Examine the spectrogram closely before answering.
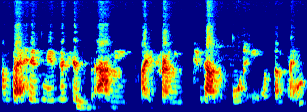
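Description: A woman speaks with a New Zealand accent. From New Zealand, Samoan heritage. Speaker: podcast guest, friend of host. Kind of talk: casual chat.

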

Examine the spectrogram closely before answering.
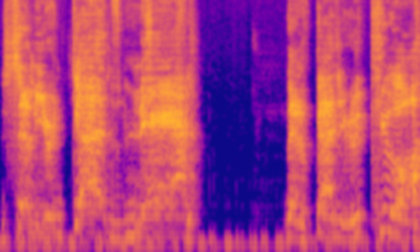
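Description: In a put-on character voice at middle pitch, someone shouts at a very slow pace with long, frequent pauses. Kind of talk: casual, slangy. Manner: exaggerated dude voice.

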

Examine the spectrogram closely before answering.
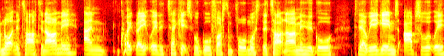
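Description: A man with a Glaswegian accent, fairly high pitch, very fast pace, monotone, flat intonation and hardly any pauses. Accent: Glaswegian Scottish. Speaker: football podcast co-host. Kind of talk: casual chat. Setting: call.

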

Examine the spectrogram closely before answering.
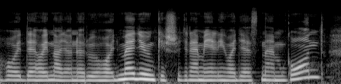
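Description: An unremarkable speaking voice from a woman, medium in pitch, with fairly even intonation. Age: 30s. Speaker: couples therapist. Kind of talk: casual panel discussion.

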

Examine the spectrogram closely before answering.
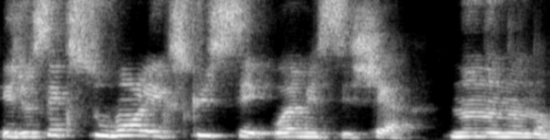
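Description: This is a woman with an unremarkable speaking voice, pitched fairly high. Her intonation is lively. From Paris suburbs (Seine-Saint-Denis). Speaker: podcast co-host. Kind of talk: casual chat.

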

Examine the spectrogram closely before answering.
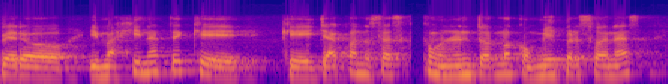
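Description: Noticeable background noise sits behind a man with a fairly high pitch. He speaks at a moderate pace with fairly even intonation. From Peru, Tacna (south, near Chile border). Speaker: educational YouTuber and programming teacher. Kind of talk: casual interview chat.

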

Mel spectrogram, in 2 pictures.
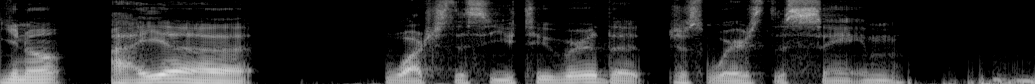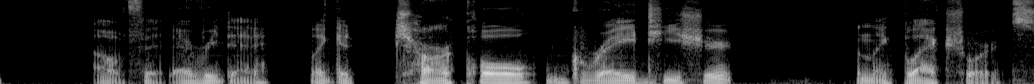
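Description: Speaking at a very slow pace, a man uses a fairly low pitch, a dark, mellow tone and ordinary pitch variation. Long pauses come often, and the sound is dry and close with no echo. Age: 20s. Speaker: podcast co-host. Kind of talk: casual chat.

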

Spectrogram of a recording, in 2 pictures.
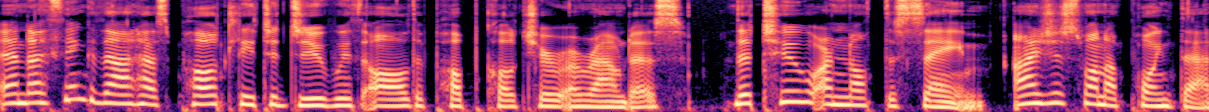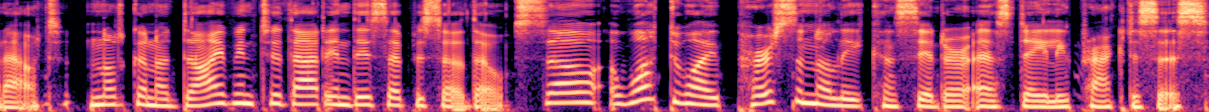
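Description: A woman speaks fairly quickly at a fairly high pitch with lively intonation, very even loudness and hardly any pauses. The recording is very clean, dry and close, with a silent background and no echo. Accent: Swedish. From Sweden. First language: Swedish. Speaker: podcast host. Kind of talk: solo podcast monologue.

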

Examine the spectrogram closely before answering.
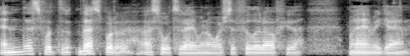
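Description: A man with an Australian accent talks at a fairly quick pace in a fairly low pitch. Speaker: podcast host. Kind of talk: casual solo commentary. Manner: animated.

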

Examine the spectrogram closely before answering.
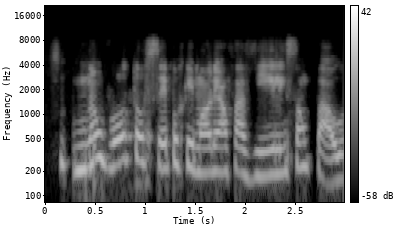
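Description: With lively intonation and a fairly quick pace, a woman speaks at medium pitch in a normal speaking voice. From Bahia, Brazil. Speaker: reality TV commentator. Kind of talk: casual chat.

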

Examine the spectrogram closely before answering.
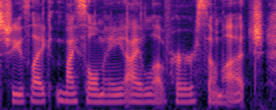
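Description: In a very clean recording with a silent background, a woman talks with a Midwestern US accent. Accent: US Midwest. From Nebraska. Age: 20s. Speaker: podcast co-host and event outreach coordinator. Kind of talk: casual interview.

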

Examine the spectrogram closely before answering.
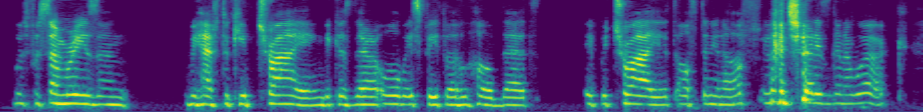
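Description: Somewhat breathy and monotone with flat intonation, a woman speaks at a fairly high pitch with a Hungarian accent. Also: moderate pace. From Hungary. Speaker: podcast host. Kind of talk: interview.

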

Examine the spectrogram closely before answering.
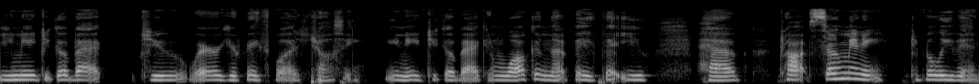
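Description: A woman's flat, monotone delivery at a fairly slow pace, with a dry, close sound and no echo. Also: medium pitch for a woman. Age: 30s. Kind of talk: faith talk, personal testimony. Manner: emotional, preachy.

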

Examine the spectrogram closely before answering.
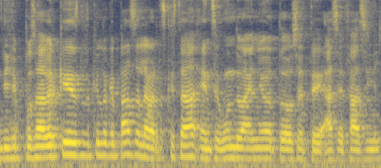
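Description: The speaker is a man with medium pitch. His intonation stays fairly even. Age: 20s. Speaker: medical researcher. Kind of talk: casual interview.

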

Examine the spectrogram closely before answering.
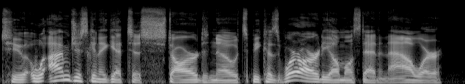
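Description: Lively intonation marks this man's plain, everyday voice, delivered at a moderate pace with a dry, close sound with no echo. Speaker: podcast host. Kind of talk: casual banter podcast chat. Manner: joking, playful.

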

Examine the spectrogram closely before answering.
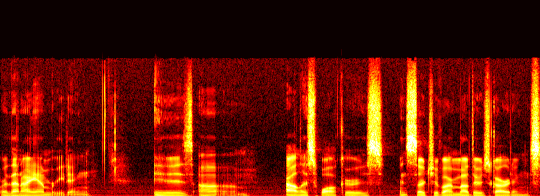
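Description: Amid noticeable background noise, a man with an American accent talks at a very slow pace in a very deep, low voice. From US South, Alabama. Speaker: PhD student and artist. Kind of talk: interview. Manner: halting, many fillers and repetitions.

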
